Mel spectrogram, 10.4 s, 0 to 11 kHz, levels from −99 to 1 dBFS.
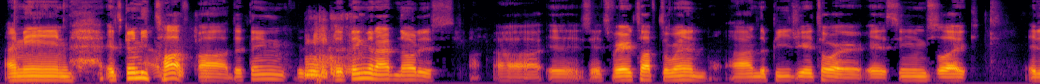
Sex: male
